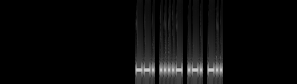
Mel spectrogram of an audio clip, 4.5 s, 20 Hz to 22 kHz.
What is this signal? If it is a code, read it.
Morse code, heard as a keyed tone, about 40 wpm, 700 Hz. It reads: G4RD
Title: DXCC-100 Call Signs - 4 Characters - Repeated 3x - 40wpm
